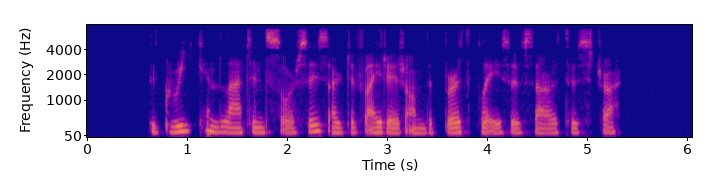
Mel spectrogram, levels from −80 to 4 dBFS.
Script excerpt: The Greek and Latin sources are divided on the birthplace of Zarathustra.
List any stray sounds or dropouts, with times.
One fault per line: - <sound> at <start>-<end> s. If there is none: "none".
none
